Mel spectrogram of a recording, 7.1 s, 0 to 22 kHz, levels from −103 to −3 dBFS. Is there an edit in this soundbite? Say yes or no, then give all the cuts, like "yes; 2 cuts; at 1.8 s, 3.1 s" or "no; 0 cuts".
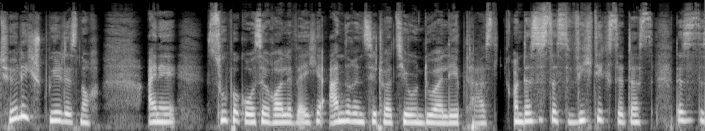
yes; 1 cut; at 4.9 s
